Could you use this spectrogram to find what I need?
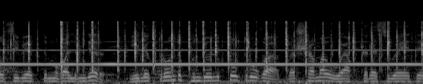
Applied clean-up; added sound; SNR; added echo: none; Typing + Wind instrument, woodwind instrument; -5 dB; none.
